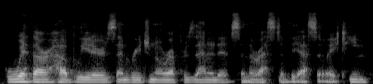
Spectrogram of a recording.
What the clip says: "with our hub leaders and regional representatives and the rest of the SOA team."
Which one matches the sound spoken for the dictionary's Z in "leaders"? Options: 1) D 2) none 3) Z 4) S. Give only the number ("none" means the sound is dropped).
3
